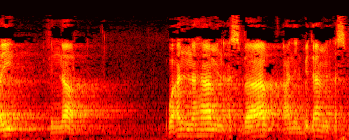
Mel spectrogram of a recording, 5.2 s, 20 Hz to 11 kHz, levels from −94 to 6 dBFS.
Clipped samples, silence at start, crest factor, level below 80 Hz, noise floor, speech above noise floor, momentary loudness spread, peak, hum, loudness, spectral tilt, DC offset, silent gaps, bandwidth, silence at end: under 0.1%; 0 s; 22 dB; -56 dBFS; -54 dBFS; 34 dB; 19 LU; 0 dBFS; none; -20 LUFS; -1.5 dB/octave; under 0.1%; none; 8 kHz; 0 s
